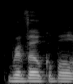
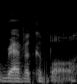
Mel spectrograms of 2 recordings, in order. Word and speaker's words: revocable: Well, we'll get back because you mentioned the re revocable or rev what how did you pronounce it? People say it different ways. I call it revocable.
